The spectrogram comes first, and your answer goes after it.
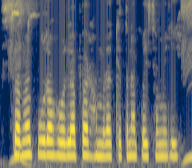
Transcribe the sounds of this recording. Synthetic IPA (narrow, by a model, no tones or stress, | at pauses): səməjpuːɾaɦoːlapɐɾɦɐmɾakɪt̪napəɪsamɪliː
